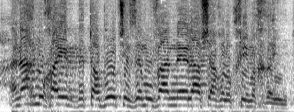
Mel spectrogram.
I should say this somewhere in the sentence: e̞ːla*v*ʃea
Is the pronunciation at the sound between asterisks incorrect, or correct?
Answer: correct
